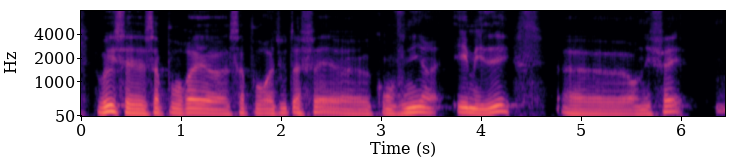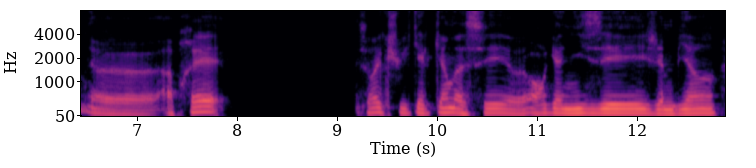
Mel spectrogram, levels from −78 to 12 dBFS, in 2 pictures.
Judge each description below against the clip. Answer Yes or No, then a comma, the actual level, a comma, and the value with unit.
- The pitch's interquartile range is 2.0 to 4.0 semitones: Yes, average, 2.7 semitones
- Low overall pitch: Yes, low, 120 Hz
